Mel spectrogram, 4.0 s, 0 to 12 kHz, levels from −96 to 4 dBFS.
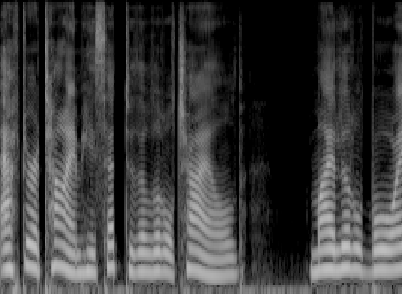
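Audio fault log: No technical faults can be heard in the recording, and the speech signal stays continuous and intact throughout.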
